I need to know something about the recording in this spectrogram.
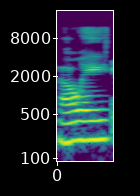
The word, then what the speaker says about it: Huawei: Is it Huay? Huawei. Huawei. Huawei. Huawei. Yes. Huawei.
